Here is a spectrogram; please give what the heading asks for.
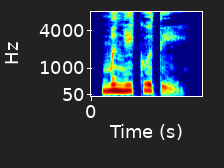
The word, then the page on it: mengikuti: indonesian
